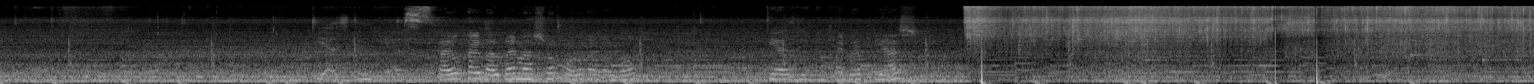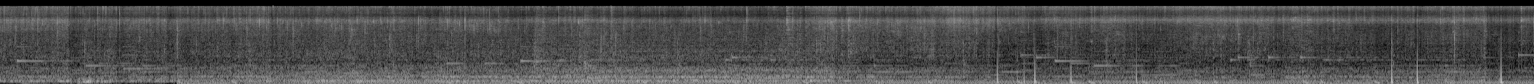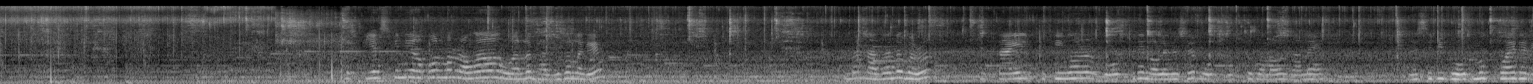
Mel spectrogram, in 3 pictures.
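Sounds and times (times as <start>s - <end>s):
onions sizzling in hot oil: 9.6s - 46.0s.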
